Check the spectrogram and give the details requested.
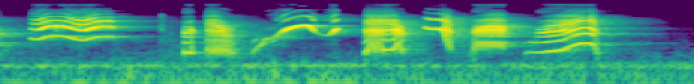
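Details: Pet Indian ringneck parrot chattering "mommy mommy" indoors: a rapid run of about eight nasal, wavering, speech-like syllables and harsh squawks, packed closely together.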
